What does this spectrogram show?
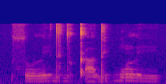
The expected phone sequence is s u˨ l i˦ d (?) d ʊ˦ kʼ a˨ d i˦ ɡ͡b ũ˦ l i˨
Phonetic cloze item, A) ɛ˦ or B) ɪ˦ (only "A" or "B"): B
